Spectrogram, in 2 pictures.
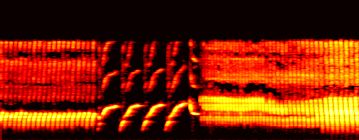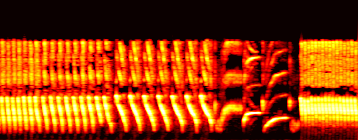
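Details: Canary lure song to train young canaries: a buzzy trill, a run of hooked whistled notes, then a long rolling trill of rapid pulses, more swooping notes and a final steady buzz.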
